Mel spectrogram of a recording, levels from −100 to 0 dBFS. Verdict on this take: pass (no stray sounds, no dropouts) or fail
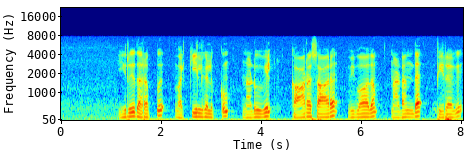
pass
